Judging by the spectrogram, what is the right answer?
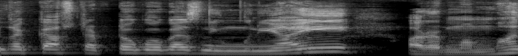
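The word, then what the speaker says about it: pneumonia: निमोनिया पी न्यूमोनिया मत बोलिएगा इसको, निमोनिया है, पी साइलेंट रहता है भाई, ठीक है।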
